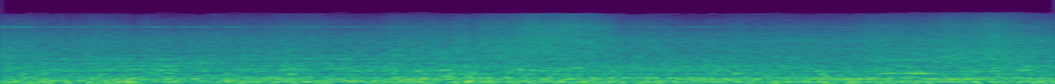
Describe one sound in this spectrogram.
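A boat's engine roars as it speeds past.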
